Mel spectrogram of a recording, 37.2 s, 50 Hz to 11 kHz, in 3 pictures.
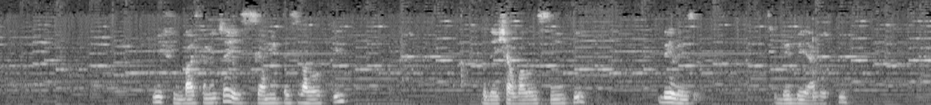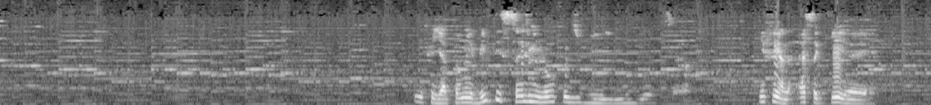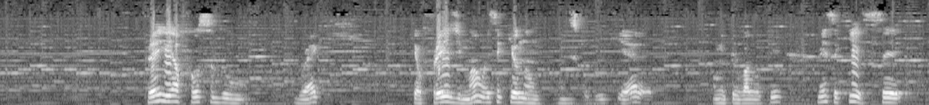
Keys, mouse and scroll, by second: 7.3 middle click, 12.5 click, 14.3 click, 17.0 click, 26.7-28.3 middle drag, 29.2 middle click, 31.7 click, 34.8 click.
